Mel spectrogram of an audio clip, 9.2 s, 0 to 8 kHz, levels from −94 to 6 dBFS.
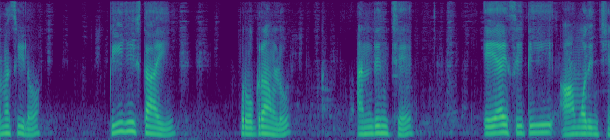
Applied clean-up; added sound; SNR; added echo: neural separator model SepFormer DNS4.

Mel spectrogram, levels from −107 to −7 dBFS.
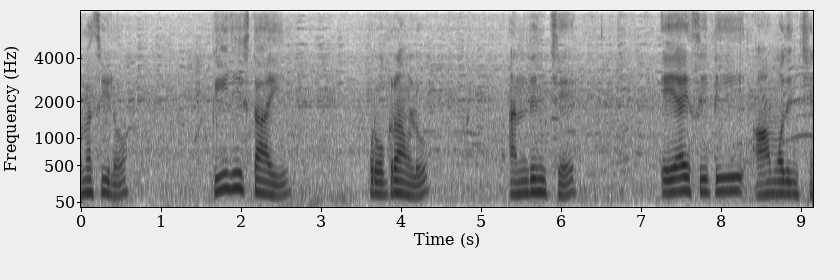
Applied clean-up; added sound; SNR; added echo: none; Crowd; 16 dB; none.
